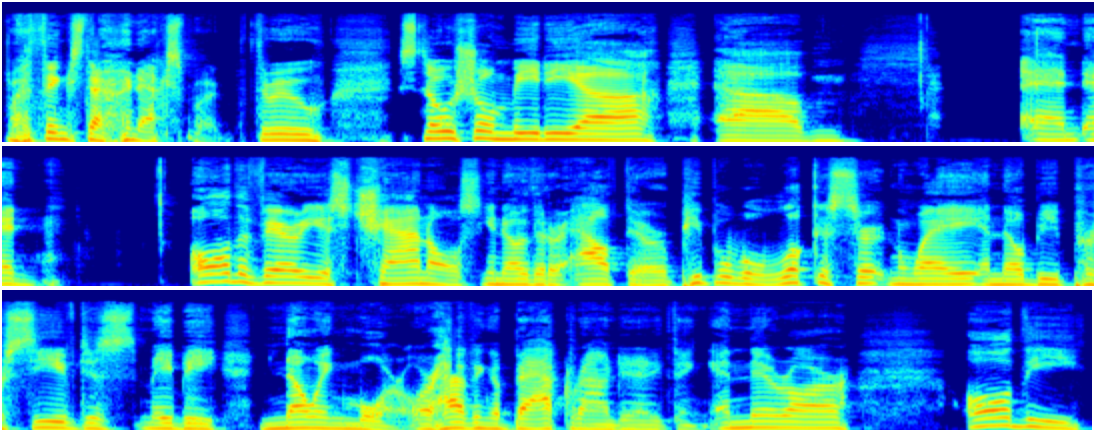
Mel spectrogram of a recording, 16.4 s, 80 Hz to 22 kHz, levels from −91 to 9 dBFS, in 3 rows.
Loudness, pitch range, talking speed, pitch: -20 LUFS, 135-160 Hz, 170 wpm, 150 Hz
